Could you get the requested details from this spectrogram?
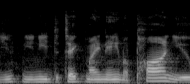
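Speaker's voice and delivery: ordinary talk, nothing marked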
